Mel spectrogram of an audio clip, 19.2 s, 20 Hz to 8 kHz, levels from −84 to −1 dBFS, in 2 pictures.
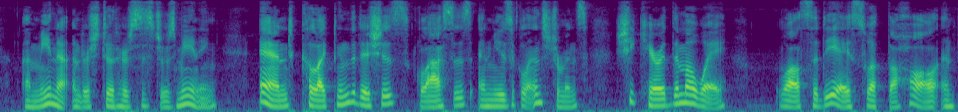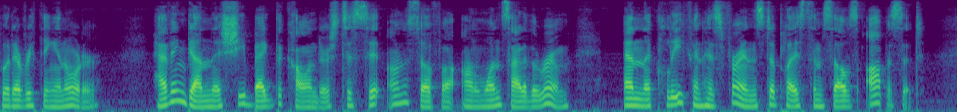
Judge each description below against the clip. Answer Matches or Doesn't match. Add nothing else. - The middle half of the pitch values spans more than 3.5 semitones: Matches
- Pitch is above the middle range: Doesn't match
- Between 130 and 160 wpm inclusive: Doesn't match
